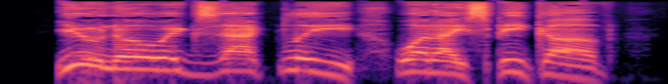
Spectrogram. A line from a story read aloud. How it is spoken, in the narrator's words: snarled Darak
